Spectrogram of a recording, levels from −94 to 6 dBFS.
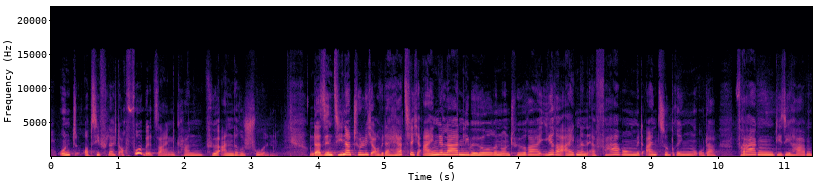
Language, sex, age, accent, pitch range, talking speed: German, female, 40-59, German, 180-240 Hz, 180 wpm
